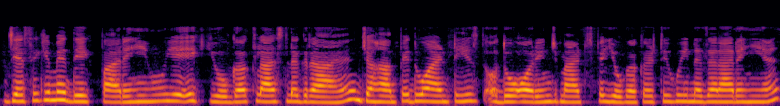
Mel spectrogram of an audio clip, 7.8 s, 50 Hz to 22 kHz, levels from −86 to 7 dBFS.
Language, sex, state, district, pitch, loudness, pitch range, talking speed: Hindi, female, Delhi, New Delhi, 225 Hz, -15 LUFS, 220-240 Hz, 230 wpm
